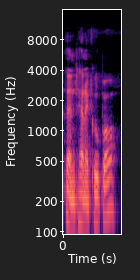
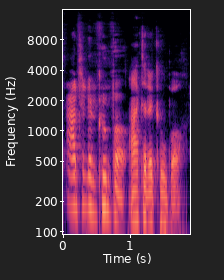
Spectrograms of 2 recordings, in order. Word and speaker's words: Antetokounmpo: It's like Giannis Antetokounmpo. – Giannis Antetokounmpo.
